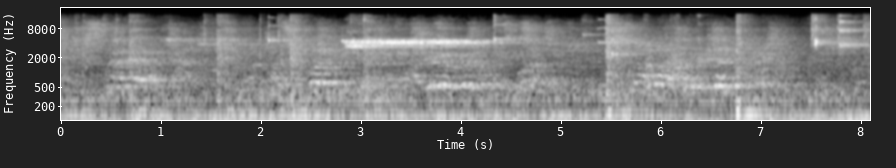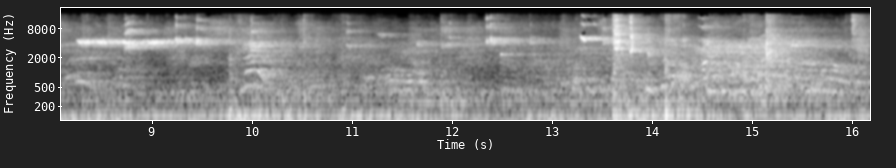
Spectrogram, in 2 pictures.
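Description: Volleyball rally in a large, echoing gym: sharp ball hits, sneakers squeaking on the hardwood floor, and players' voices calling out over steady hall noise.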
